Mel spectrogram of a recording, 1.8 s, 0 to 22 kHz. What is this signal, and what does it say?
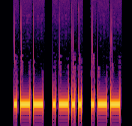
Morse code, heard as a keyed tone, about 28 wpm, 700 Hz. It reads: WLW
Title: USA Call Sign Postfixes - 3 Letters 28wpm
